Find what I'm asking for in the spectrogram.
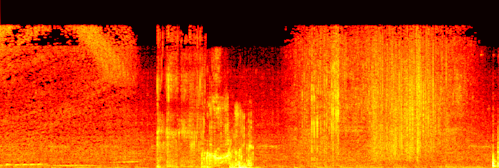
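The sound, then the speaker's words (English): A machine injector switches on inside a garbage-compacting machine. Over a low steady hiss, an abrupt rushing whoosh starts, with rumbling, gurgling bursts that surge and ease in uneven pulses. “Turning on injector.”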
